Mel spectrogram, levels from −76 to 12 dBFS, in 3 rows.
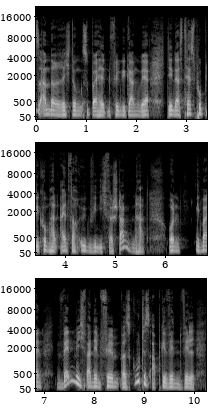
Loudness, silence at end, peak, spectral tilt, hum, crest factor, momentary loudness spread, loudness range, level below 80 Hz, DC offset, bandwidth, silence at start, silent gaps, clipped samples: -17 LUFS; 0.05 s; 0 dBFS; -5.5 dB/octave; none; 16 dB; 7 LU; 3 LU; -40 dBFS; under 0.1%; 16.5 kHz; 0 s; none; under 0.1%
